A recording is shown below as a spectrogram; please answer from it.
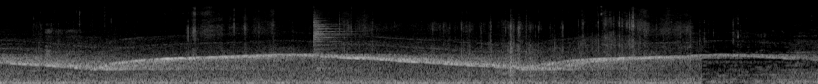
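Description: Emergency vehicle siren in its wail pattern: one tone rising and falling slowly, about four seconds per swing.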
